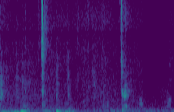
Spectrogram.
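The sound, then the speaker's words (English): Someone drinking water, heard as a few soft, low gulping thumps and a couple of sharp, wet clicks over about two seconds, quiet and with no talking. “Sorry, I got to drink some water.”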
